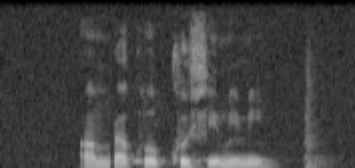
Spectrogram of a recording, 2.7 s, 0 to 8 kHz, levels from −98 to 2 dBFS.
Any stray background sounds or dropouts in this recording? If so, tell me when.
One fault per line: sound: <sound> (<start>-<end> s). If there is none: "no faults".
sound: dropout (0.8-0.9 s)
